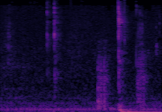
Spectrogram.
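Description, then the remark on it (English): Crunching of someone chewing nugget ice: several crisp, brittle bites at an uneven pace, with a low steady hum underneath and no talking. “So I will always have nugget ice, and if you have to, you know, tough it out by hearing me chew on ice, I'm sorry, I'm going to chew on ice.”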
